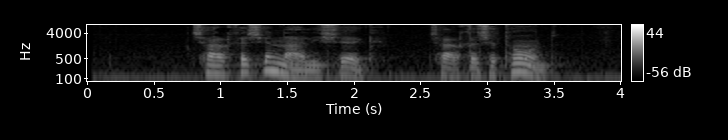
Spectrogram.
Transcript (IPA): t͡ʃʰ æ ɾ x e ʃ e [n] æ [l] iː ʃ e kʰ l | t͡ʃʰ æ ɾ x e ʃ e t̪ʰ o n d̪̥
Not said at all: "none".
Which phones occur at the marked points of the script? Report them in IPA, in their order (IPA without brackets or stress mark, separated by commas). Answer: n, l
